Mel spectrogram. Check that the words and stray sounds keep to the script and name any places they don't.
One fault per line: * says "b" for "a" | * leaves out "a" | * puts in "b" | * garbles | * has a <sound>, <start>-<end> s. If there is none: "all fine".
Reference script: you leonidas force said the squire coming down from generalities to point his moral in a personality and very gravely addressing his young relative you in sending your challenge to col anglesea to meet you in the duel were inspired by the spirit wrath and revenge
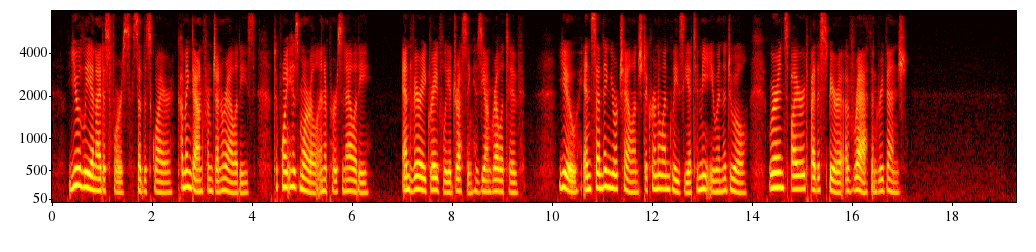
* puts in "of"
